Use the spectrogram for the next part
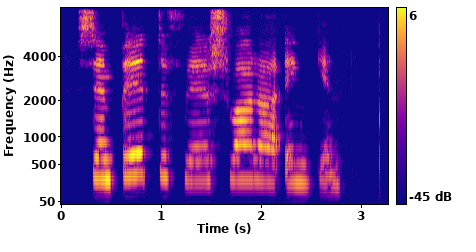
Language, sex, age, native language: Icelandic, female, 8, Icelandic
